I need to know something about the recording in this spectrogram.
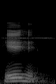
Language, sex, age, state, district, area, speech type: Assamese, male, 18-30, Assam, Sonitpur, rural, spontaneous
